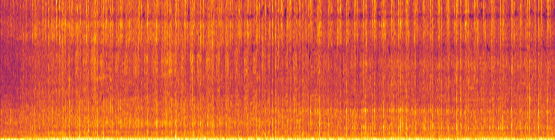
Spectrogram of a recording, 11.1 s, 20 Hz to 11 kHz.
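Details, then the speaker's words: Mark's 1955 car, first start since its V8 was reinstalled: loud lumpy idle with a sharp fast puffing tick over the exhaust note; suspected hole in a header tube causing an exhaust leak, not confirmed. "is there a hole in the header sounds like there's a hole in the header in the tube over here for some reason"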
